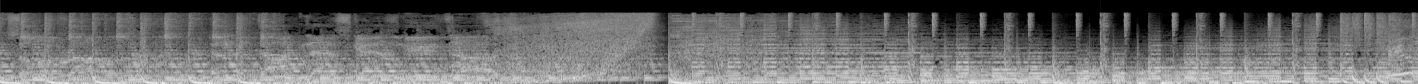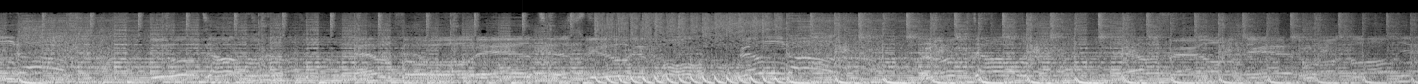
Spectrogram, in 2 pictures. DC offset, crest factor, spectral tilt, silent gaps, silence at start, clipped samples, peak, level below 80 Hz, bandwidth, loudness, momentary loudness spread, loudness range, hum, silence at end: under 0.1%; 10 dB; -5 dB/octave; none; 0 s; under 0.1%; 0 dBFS; -18 dBFS; 12 kHz; -11 LUFS; 3 LU; 2 LU; none; 0 s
